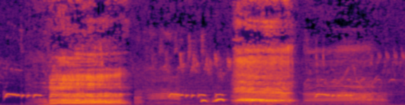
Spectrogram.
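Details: Tame cattle among dozens crowded in a farm pen: two long, loud, rough moos about two seconds apart, with short repeated bird chirps in the gaps between them.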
